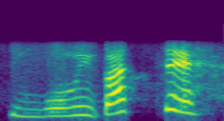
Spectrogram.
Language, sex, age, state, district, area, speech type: Bengali, female, 45-60, West Bengal, Darjeeling, urban, conversation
